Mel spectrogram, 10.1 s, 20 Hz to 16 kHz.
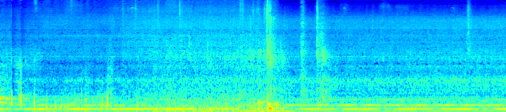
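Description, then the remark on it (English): An airport terminal train, bound for the terminal station serving gates A29 through A55, pulls away with a steady, low electric drone and humming motor tones. A brief clatter sounds midway, and nobody speaks. “Doors are about to close. Please hold the handrail in preparation for departure.”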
